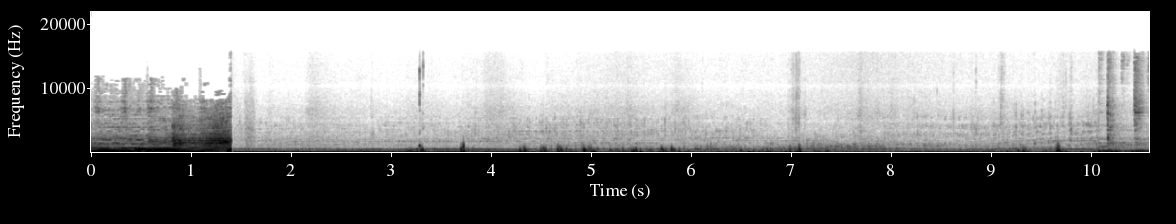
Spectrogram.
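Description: Choir music that cuts off suddenly about a second and a half in, followed by a steady low hum with scattered faint knocks and clicks.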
